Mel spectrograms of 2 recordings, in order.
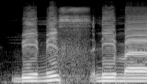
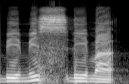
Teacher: hati-hati di dalam melafalkan huruf sa, jangan sampai sa ini memantul ya teman-teman, atau dia membacanya dengan huruf sin. Contoh memantul bimislima, bimislima itu memantul, atau dia membaca dengan sin bimislima.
